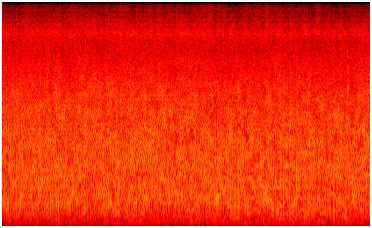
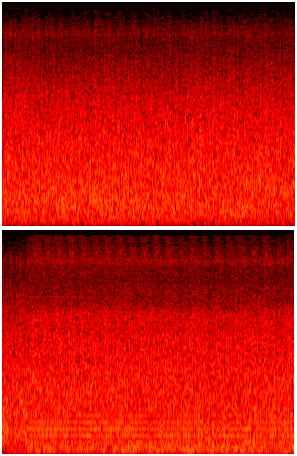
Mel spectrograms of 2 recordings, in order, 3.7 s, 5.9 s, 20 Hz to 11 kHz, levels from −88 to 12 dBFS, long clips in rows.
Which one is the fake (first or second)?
first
